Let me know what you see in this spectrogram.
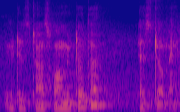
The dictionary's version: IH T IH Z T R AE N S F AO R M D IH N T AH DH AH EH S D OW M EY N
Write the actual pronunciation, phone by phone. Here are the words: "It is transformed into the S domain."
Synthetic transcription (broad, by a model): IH T IH Z T R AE N S F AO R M IH T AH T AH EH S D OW M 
